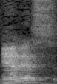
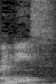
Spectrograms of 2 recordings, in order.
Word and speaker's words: anise: the same taste family as Anis or anise depending on how you want to pronounce it stares is one of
